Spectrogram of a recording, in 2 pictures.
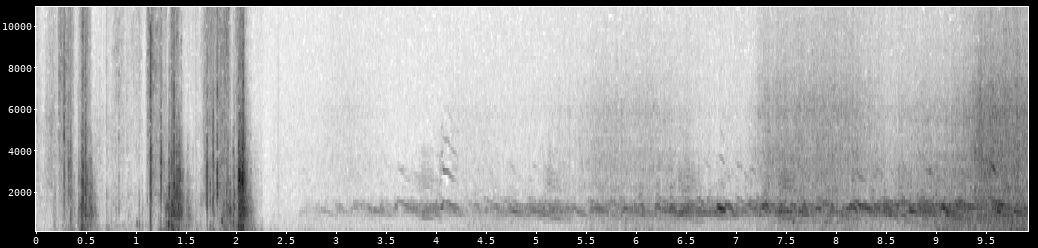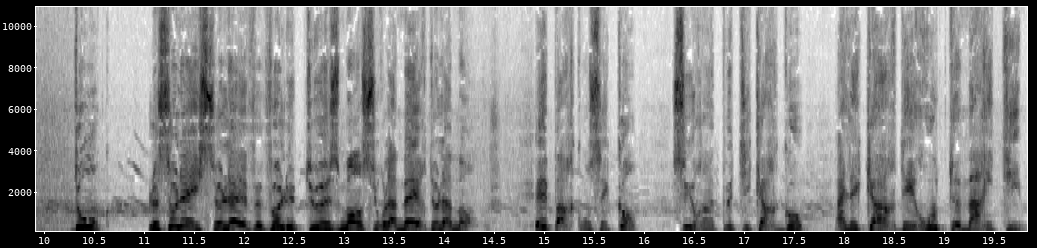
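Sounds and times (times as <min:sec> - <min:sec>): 
paper sheets being leafed through: 0:00.0 - 0:02.4
honking birds: 0:02.7 - 0:19.8
speech: 0:10.3 - 0:19.8.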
